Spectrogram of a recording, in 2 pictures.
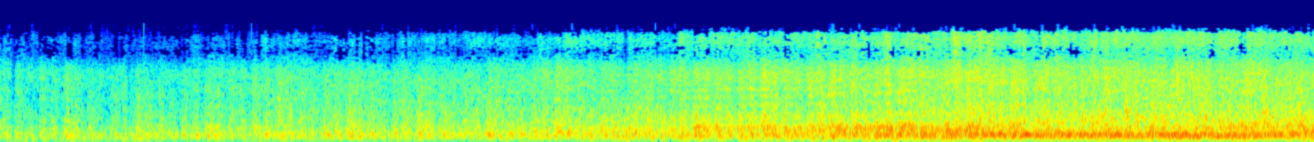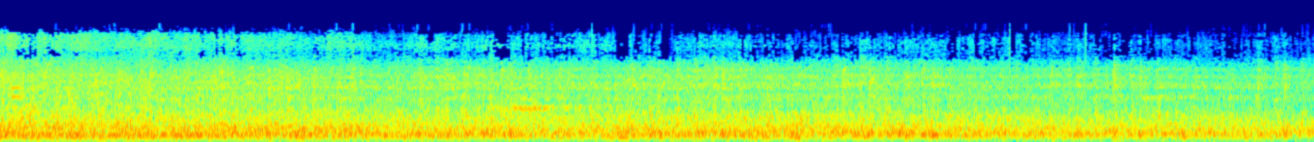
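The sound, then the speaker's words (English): The Flying Scotsman steam locomotive hauls a train as it accelerates away from Northolt Junction. A broad, rumbling roar builds in loudness over the first seconds, then holds steady with a continuous rhythmic clatter. “the sound you hear now is of Flying Scotsman accelerating away from North Holt Junction”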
